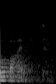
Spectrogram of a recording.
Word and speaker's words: bit: дуже схожі дієслова, але яка різниця у вимові? «beat», що означає «бити»: тут звук [i], він у нас довгенький: . І «bit» - друга форма дієслова «bite», тут звук [i] він коротенький у нас: і більше цей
